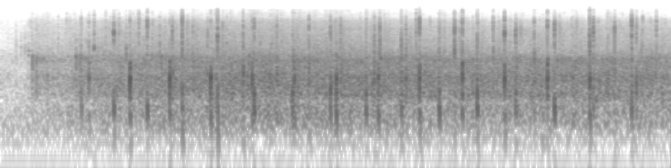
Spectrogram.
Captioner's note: audience cheers and applauds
